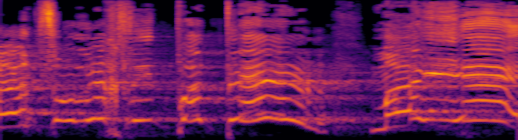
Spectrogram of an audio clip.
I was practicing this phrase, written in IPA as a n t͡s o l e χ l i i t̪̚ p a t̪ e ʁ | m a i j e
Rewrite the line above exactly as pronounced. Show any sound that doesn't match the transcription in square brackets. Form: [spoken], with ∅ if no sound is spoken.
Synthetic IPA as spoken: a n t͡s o l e χ l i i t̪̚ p a t̪ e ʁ | m a i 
